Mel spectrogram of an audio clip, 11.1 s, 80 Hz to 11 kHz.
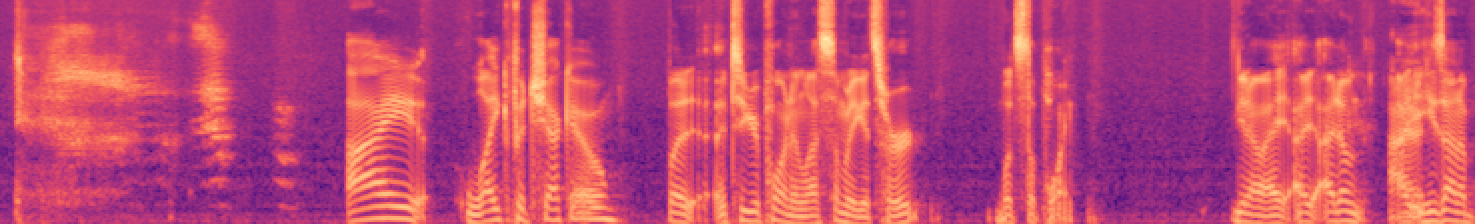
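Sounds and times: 
4-month-old baby boy crying as he wakes up: 0.7 - 2.3
speech: 2.6 - 8.2, 9.2 - 11.0.

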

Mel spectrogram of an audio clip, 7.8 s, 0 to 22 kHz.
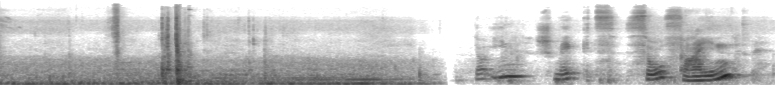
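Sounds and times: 
chocolate shop door opening with clatter and thump: 1.6 - 2.2
speech: 4.9 - 7.4.

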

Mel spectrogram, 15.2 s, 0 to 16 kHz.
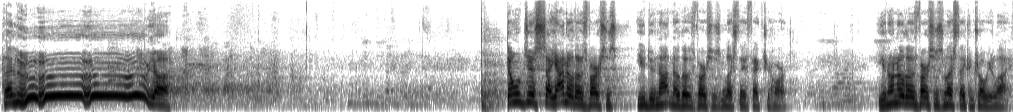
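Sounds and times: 
speech: 0.0 - 1.5, 2.2 - 2.7, 7.6 - 11.9, 13.2 - 15.2
person imitating a coyote with a loud wavering howl: 0.0 - 2.6
laughter: 0.7 - 5.0.

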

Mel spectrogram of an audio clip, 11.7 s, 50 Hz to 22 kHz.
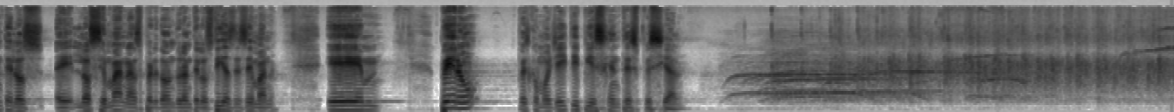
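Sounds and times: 
speech: 0.0 - 7.0
crowd whooping: 7.2 - 11.7
audience applauding: 7.4 - 11.7.

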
